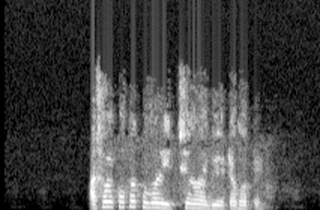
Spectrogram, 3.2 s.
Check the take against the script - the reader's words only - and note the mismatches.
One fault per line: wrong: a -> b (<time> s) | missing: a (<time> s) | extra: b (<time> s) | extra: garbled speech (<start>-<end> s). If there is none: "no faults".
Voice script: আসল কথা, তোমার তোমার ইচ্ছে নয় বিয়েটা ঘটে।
missing: তোমার (1.6 s)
